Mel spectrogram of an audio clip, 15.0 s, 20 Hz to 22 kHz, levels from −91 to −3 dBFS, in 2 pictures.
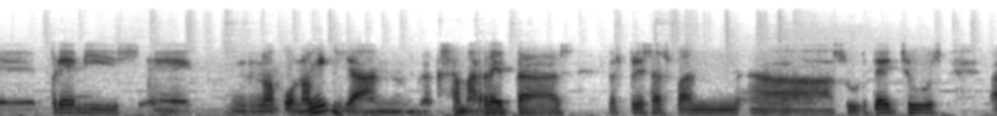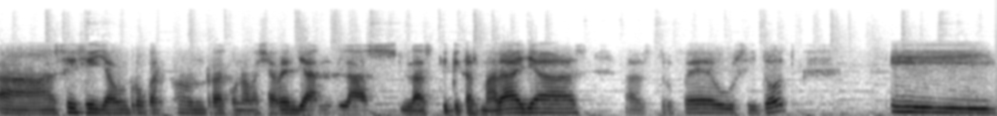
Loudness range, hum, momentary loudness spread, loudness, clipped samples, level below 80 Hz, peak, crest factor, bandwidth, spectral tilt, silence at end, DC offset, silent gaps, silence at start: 2 LU; none; 12 LU; -17 LUFS; under 0.1%; -42 dBFS; -2 dBFS; 14 dB; 10 kHz; -8.5 dB/octave; 0 s; under 0.1%; none; 0 s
